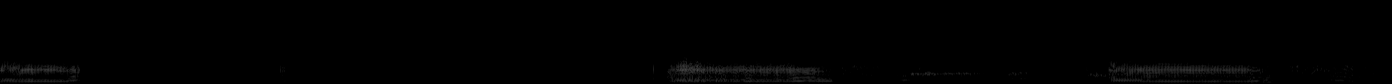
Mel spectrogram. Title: My dog snoring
